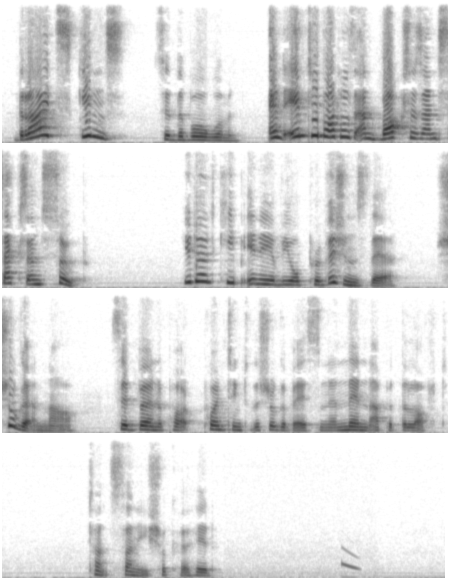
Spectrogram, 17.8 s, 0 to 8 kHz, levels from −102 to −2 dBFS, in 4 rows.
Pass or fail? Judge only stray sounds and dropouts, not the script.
fail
